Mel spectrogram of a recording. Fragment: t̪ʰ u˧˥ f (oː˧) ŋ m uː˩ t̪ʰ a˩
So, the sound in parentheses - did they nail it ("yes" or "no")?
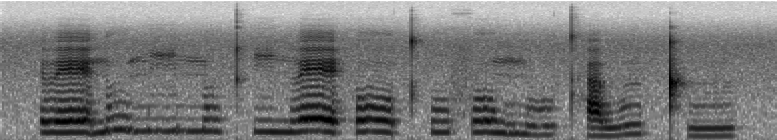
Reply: no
